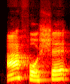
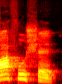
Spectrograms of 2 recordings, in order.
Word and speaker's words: afoxé: Afoxé ou afuxé. Vende-se como afuxé, mas quando a gente vai pronunciar alguma aula, a gente fala afoxé.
